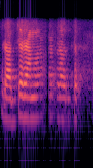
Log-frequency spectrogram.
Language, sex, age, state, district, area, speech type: Odia, female, 45-60, Odisha, Angul, rural, conversation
